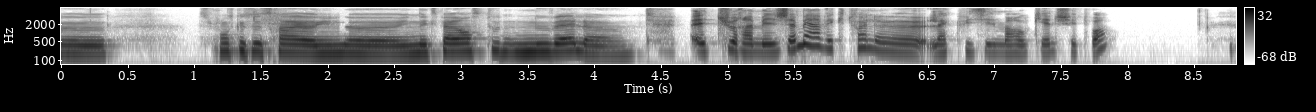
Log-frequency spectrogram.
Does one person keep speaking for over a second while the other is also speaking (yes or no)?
no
